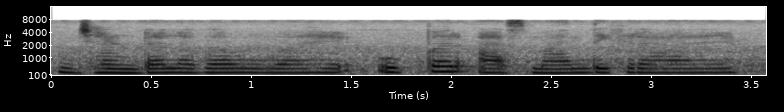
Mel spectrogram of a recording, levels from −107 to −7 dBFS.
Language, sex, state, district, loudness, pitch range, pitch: Hindi, female, Uttar Pradesh, Lalitpur, -15 LUFS, 215-225 Hz, 220 Hz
